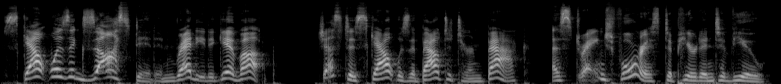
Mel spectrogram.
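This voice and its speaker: A woman reading a storybook aloud to young children, with expressive, emphatic delivery and deliberate phrasing. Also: mid-range voice.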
